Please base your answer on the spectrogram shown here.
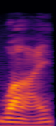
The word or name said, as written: wai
